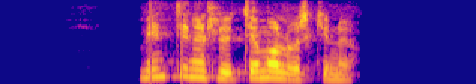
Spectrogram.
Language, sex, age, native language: Icelandic, other, 40-49, Icelandic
